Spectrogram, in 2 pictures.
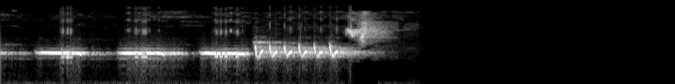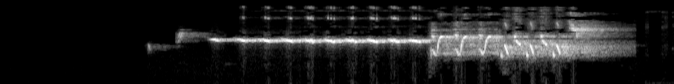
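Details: Song of a European goldfinch, used to train young birds: clear level whistles, then a quick rattling trill rising at the end; after a pause, a sustained high note turning into a busy twittering phrase.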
